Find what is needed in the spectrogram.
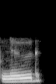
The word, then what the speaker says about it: Zneud: So it's it's spelled Z N E U D, pronounced nude, and you can follow us on IG as well.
